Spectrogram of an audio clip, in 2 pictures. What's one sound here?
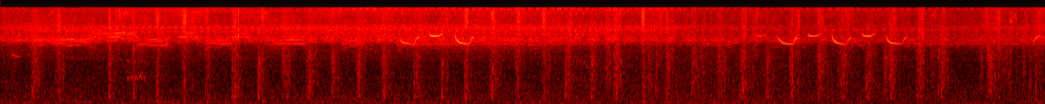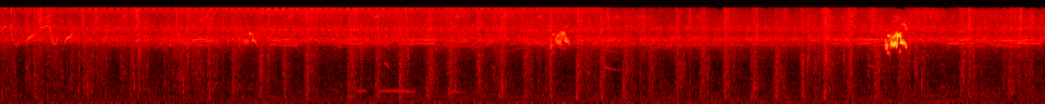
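Quick footsteps patter along a dirt path.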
